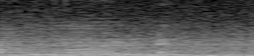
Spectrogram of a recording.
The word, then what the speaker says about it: would: वुड। तो वुड में क्या होता है? देखिए, वुड बोल रही हूँ लेकिन एल है इसमें साइलेंट, ठीक है।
